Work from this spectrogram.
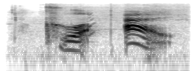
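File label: "keai", Mandarin Chinese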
